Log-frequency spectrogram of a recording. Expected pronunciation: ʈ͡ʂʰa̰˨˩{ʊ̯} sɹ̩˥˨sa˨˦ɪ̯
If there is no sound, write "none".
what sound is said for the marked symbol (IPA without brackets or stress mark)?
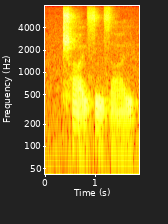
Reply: ɪ̯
